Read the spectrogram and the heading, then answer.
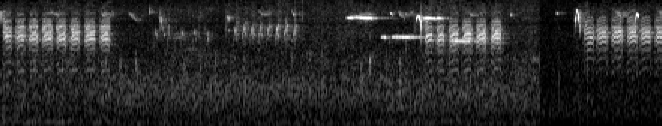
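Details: Carolina chickadee calling: several bursts of rapid buzzy 'dee' notes alternating with thin high whistled notes and short chips, with faint background noise throughout.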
